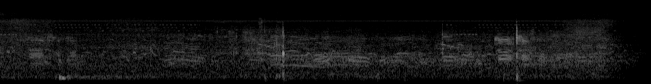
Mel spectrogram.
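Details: Geese in a dense chorus of overlapping nasal honks, with a couple of sharp clicks, fading out at the very end.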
